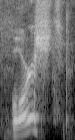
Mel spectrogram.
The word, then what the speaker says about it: borscht: I'll be knee deep in borscht. Oh, is that how you say it? Borscht? – Borscht.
